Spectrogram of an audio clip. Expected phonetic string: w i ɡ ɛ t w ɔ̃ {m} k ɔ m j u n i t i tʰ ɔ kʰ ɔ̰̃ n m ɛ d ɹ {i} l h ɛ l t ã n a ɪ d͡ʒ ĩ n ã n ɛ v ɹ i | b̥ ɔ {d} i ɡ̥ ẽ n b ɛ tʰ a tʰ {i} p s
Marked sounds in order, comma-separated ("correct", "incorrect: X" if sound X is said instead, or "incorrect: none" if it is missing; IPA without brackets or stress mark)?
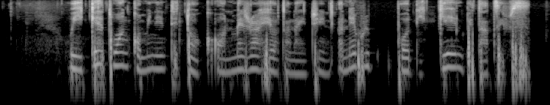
incorrect: n, incorrect: a, correct, correct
